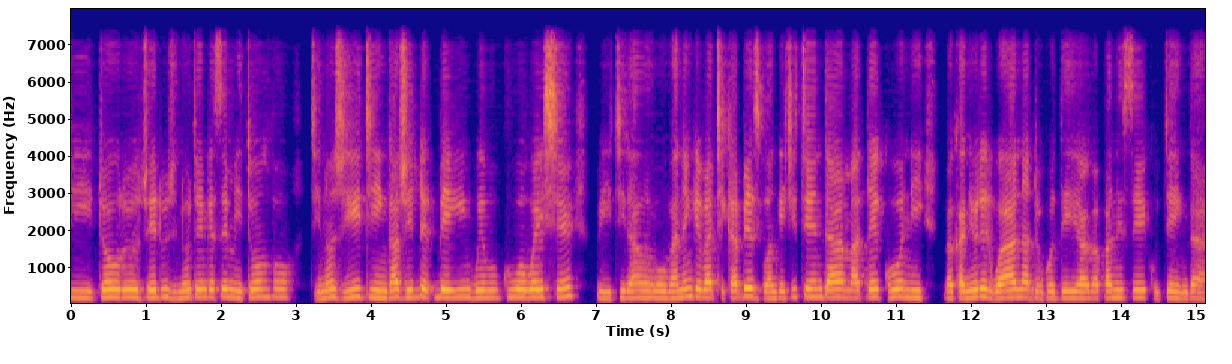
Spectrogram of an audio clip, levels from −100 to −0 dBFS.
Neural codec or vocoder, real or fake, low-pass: codec, 16 kHz, about 1 kbps, DyCAST, with the encoder's durations; fake; 7.2 kHz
